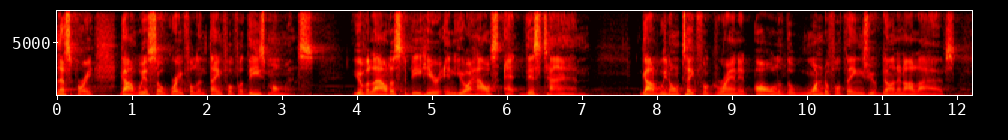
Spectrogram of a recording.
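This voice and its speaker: A man's bright, sharp tone with vocal fry, at a moderate pace. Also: ordinary pitch variation, quiet background. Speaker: pastor. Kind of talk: sermon. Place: church. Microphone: handheld.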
